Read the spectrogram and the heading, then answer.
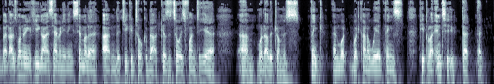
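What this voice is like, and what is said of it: Mixed South African-English accent. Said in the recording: “I'm a South African expat. I've been living in England for 15 years ... so my accent is a bit of a hodgepodge”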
